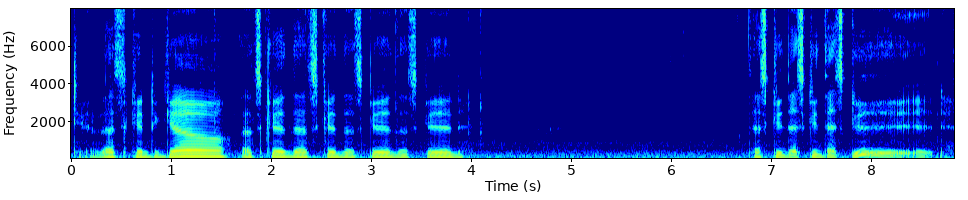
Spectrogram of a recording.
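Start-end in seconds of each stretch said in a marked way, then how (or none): 1.7-8.6 whispery, breathy, hushed little puppet chatter. Speaker checking items off, breaking into a favorite puppet impression. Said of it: "That's my favorite puppet impression".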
